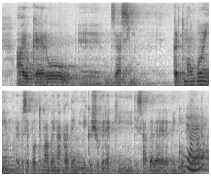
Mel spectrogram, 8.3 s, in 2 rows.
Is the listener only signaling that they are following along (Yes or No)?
No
